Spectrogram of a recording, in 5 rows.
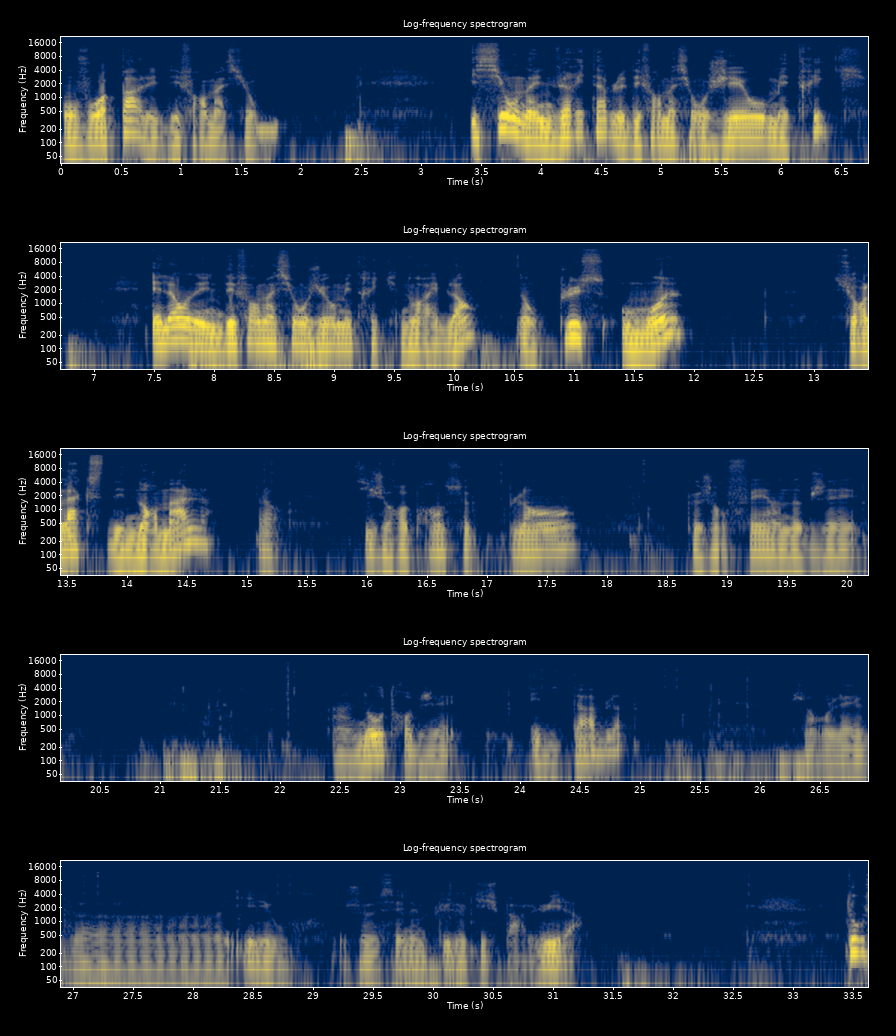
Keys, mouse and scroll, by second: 2.4-4.7 alt+drag, 5.5 alt+middle click, 6.1 alt+middle click, 7.8 alt+click, 8.9 alt+middle click, 9.3 alt+middle click, 9.7 alt+middle click, 15.0 click, 16.0 click, 16.9 click, 18.1 click, 21.9-22.9 drag, 24.0 click, 25.1 click, 27.0 click, 28.6 click, 30.3-32.5 drag.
